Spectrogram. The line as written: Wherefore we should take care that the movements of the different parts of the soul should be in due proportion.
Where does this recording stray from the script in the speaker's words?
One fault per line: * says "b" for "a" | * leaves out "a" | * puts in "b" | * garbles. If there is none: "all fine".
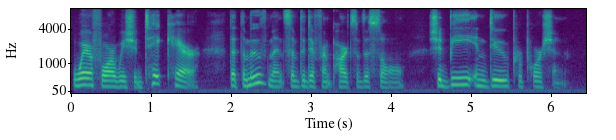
all fine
